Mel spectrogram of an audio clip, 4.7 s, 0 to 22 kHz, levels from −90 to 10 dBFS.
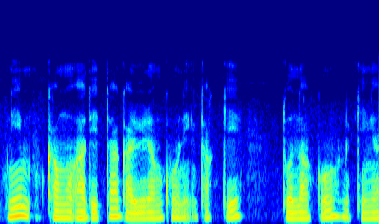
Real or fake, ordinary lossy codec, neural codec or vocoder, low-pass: real; none; none; 7.2 kHz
